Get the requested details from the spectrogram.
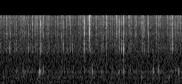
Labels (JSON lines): {"label": "ambient", "recorder": "HydroMoth"}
